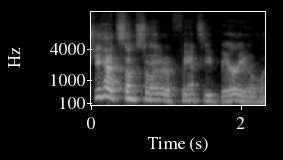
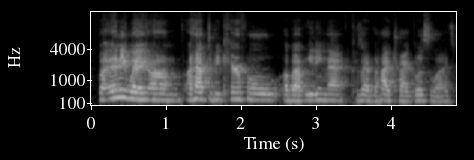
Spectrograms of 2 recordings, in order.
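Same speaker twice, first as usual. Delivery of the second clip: ordinary talk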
